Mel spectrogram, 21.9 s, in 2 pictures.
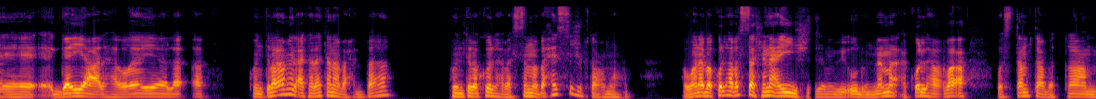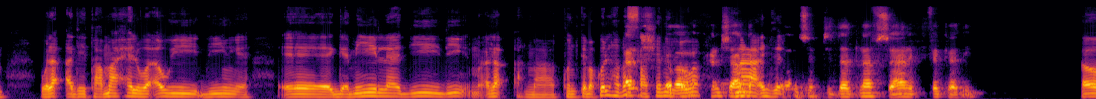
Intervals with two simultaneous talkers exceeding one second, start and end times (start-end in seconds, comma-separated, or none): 17.2-19.0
